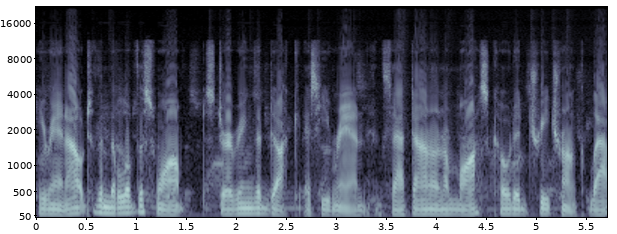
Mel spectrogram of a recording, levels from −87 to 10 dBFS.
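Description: From start to finish the speech shows hard clipping. Its loudest moments drive about 11 dB past what a stage in the chain can pass, so the peaks are sheared flat. Only a small share of samples, around two percent, hit the ceiling, but each one throws harmonics high into the spectrum. The result is a gritty crackle riding on emphatic syllables. On a waveform those peaks appear as squared-off plateaus. A spectrogram shows brief vertical smears of energy climbing into the upper kHz range at each overload.

Also present throughout is echo with no canceller. The far end's loudspeaker output is being picked up by its microphone, and nothing subtracts it, so the speech returns roughly half a second later at about 23 dB below the original. Every phrase is trailed by a faint, thin ghost of itself. A spectrogram shows a weaker, blurred duplicate of each speech pattern displaced to the right by around half a second. 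On the waveform, low-level copies of each burst fill the gaps that should be silent.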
